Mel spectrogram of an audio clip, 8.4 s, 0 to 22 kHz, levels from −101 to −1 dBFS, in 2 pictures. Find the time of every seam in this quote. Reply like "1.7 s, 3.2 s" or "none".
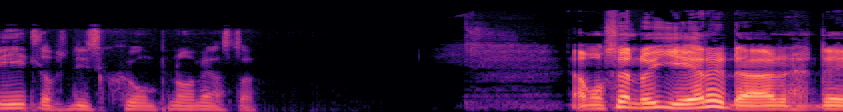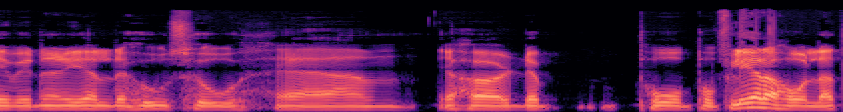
none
